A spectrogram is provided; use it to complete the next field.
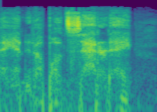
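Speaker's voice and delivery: soft unvoiced whisper, secretive.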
